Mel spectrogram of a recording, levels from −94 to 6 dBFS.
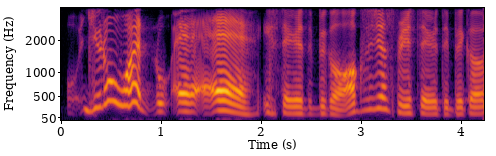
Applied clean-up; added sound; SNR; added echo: none; none; none; none.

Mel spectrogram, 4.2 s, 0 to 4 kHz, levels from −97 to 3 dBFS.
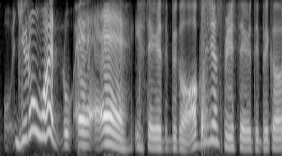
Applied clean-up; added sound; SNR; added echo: none; Clapping; 18 dB; none.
